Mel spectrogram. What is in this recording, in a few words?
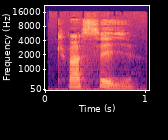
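"kvasi-", Swedish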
